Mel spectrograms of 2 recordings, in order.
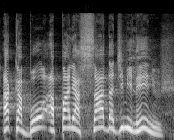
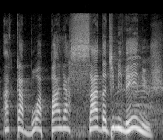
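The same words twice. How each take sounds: First: It is said very loudly. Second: It is said at normal volume.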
